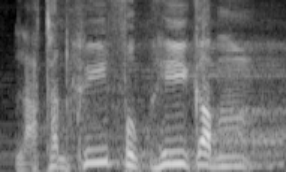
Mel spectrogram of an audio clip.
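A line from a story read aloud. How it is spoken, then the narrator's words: Startled exclamation. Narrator (Vietnamese): Diêm Vương thần sắc hồ biến, kêu lên một tiếng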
